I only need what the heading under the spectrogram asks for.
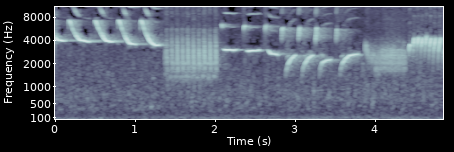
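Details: Canary song used to tutor other canaries, with distinctive unusual phrasing: repeated downward-curving whistles, a buzzy trilled section, level whistles, rising slurred notes, then another buzzy phrase and a fast rattle.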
